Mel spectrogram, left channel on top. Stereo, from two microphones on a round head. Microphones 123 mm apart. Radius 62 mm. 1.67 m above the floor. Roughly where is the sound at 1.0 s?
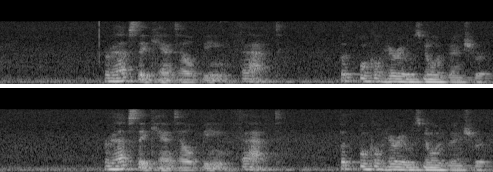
Right.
